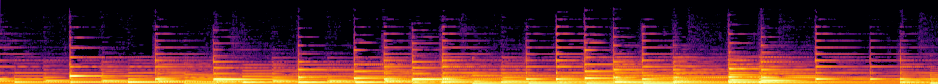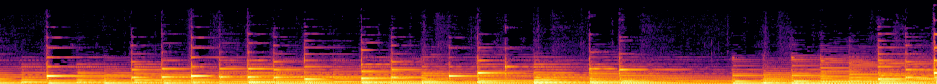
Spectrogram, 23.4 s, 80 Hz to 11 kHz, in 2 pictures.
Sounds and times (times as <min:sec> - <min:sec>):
New-age music: 0:00.0 - 0:23.4.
